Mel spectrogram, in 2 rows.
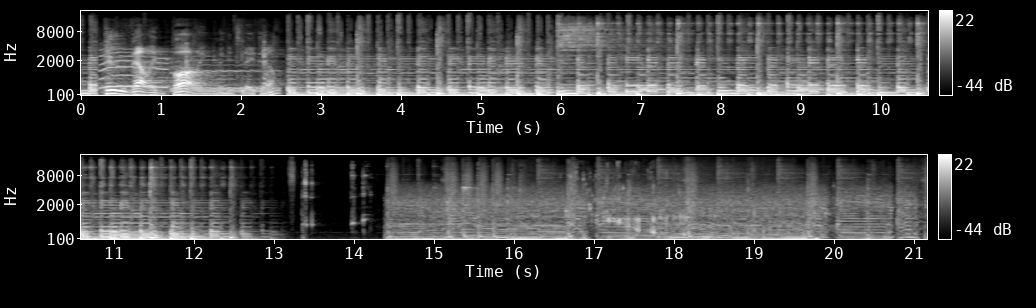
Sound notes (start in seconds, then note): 14.0 bottle cap pops off; 14.4 rock music plays; 16.5 beer is being poured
